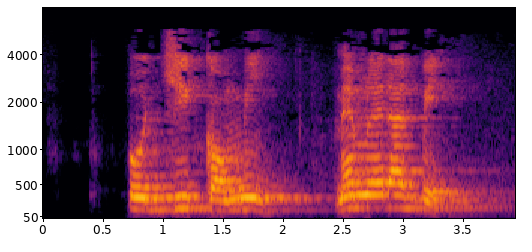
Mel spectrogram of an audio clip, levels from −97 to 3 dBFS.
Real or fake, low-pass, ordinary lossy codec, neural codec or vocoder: real; 7.2 kHz; MP3, 24 kbps; none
